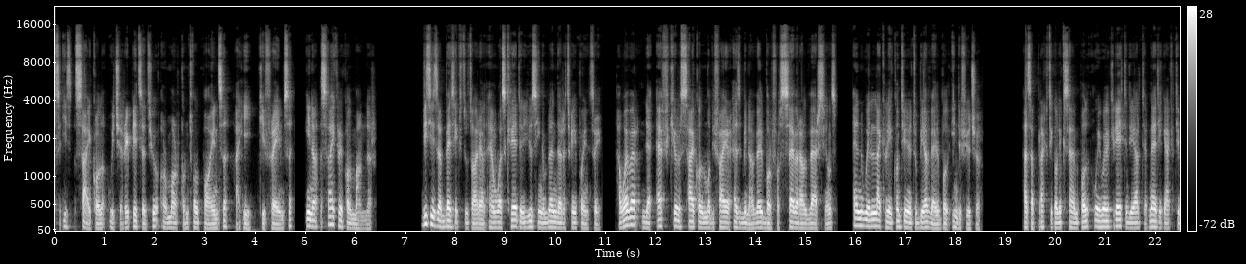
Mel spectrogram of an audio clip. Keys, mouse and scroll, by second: 2.2 click, 2.6 click, 3.5 drag, 3.7 click, 4.9-5.4 drag, 8.8-9.1 drag, 9.6 click, 11.8-12.8 drag, 13.2 click, 14.9 click, 15.4 z, 16.4-17.6 drag.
